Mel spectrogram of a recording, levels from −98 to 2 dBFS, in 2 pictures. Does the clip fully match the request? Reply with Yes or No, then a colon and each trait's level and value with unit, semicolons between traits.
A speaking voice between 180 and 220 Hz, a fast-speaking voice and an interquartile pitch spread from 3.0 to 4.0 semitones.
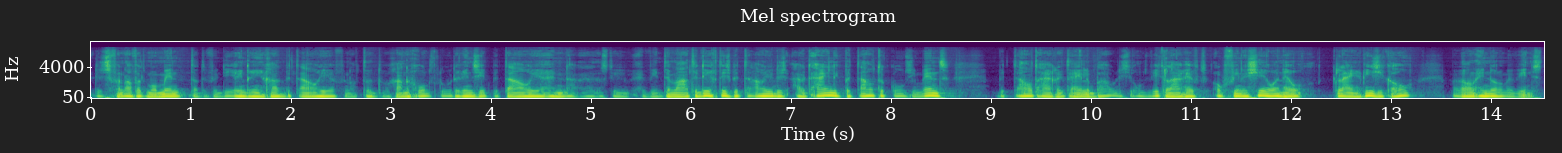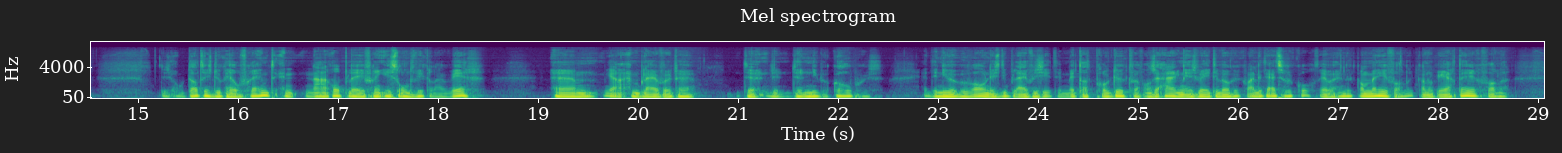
No: low, 100 Hz; fast, 225 wpm; average, 3.3 semitones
